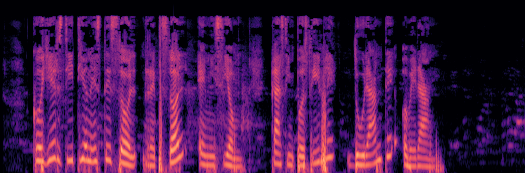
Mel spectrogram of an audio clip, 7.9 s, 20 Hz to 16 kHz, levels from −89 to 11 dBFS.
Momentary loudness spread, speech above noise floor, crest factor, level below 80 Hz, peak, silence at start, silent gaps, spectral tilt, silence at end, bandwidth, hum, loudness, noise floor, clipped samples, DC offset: 9 LU; 47 dB; 18 dB; -40 dBFS; 0 dBFS; 0.5 s; none; -5.5 dB/octave; 0.1 s; 11.5 kHz; none; -16 LUFS; -63 dBFS; under 0.1%; under 0.1%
